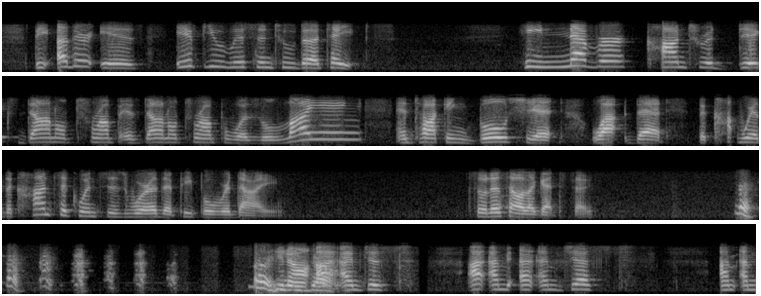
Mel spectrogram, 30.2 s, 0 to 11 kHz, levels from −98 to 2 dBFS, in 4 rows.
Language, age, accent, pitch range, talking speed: English, 50-69, American, 175-265 Hz, 100 wpm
